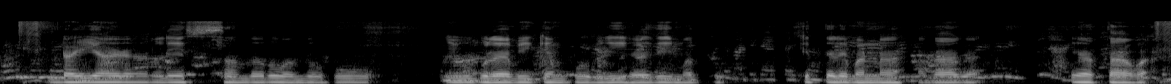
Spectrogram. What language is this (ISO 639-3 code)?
kan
